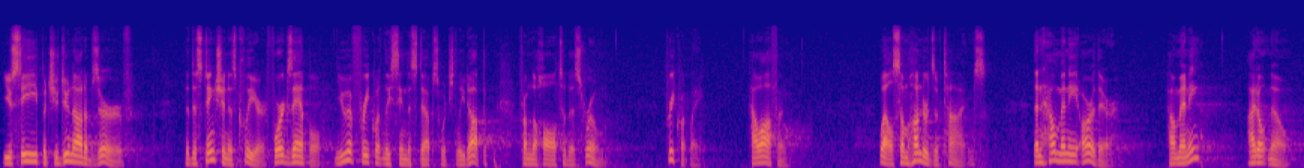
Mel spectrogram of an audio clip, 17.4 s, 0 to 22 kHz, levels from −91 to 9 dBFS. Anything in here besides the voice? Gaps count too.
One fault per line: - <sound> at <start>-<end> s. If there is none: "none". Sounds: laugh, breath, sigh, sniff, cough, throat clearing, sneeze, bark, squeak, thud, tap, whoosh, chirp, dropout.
none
